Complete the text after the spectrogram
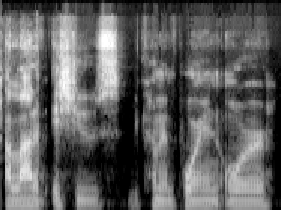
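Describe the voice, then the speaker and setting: A man's voice: on the low side, monotone, normal speed, smooth. A man from Jamaica, co-hosting a casual live podcast chat. He talks candidly and proudly, swears freely and often restarts his sentences. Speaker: co-host.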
